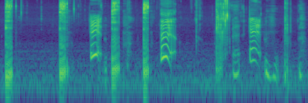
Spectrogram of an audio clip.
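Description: A looped run of fart sounds, short raspy bursts alternating with squeaky, wobbling pitched blurts in a quick uneven rhythm, close and fairly loud with no talking.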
